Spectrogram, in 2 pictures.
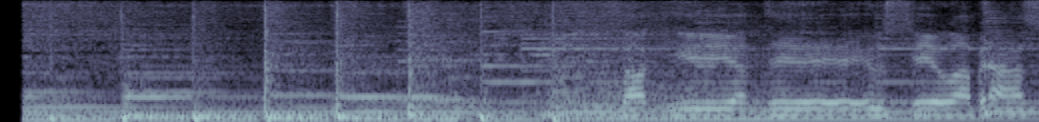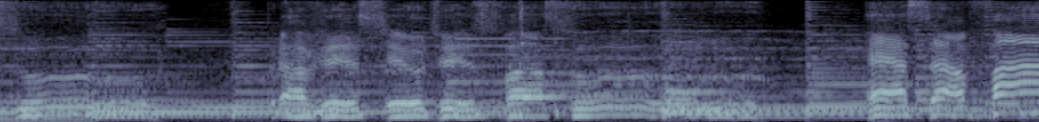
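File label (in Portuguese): birthday ROMANTICO male, telemensagem; aniversario romantico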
